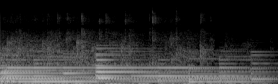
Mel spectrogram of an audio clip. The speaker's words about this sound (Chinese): 我们一起掌声将荣耀归给我们的神。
